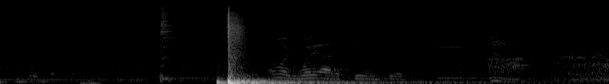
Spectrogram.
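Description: A single drum-kit hit about two seconds in, its low end ringing out over a second or two, on an otherwise quiet stage; a faint voice follows briefly.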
